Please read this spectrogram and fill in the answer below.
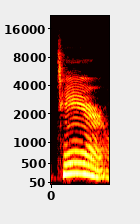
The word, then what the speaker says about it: tear: Atenção à pronúncia desse verbo tear, ok? Como se fosse um E com acento agudo e o T que tem aquele t, t, arzinho saindo, ok?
